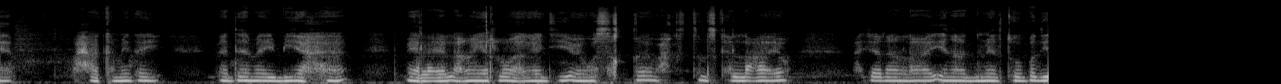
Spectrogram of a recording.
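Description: Speech, with an audio dropout to silence from 10.48 s that runs to the end of the clip. The sound cuts off mid-flow into complete silence, not a fade or a pause, since no room tone remains. The input was likely lost while recording continued.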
